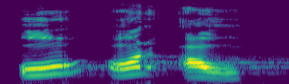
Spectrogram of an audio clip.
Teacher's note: जब हम ओ और औ को बोलते हैं तो कंठ और ओष्ठ यानी कि हमारे कंठ की और हमारे होठों की ज़रूरत पड़ती है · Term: कंठ ओष्ठ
